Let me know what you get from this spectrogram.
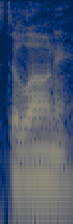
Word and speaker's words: Deloney: Is your last name Deloney? – It's Deloney.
